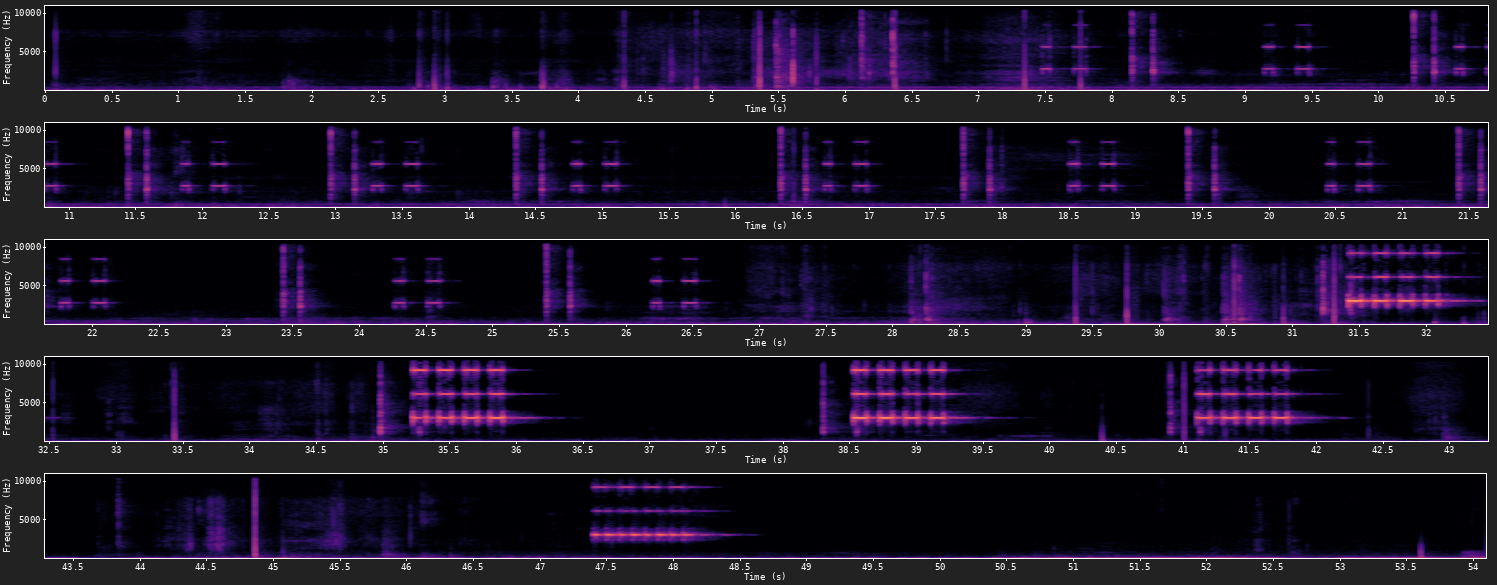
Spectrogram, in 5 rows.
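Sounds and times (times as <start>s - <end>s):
loud alarm beep: 31.4s - 32.5s, 35.2s - 36.3s, 38.6s - 39.6s, 41.1s - 42.2s, 47.4s - 48.6s.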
